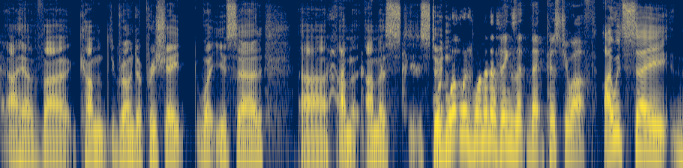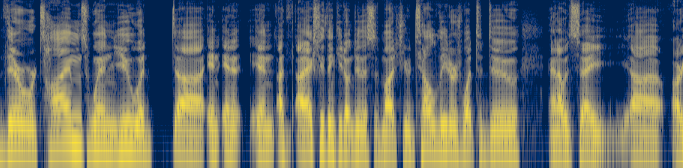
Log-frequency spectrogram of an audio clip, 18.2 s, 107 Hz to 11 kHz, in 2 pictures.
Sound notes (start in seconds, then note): 4.1 Simon laughs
